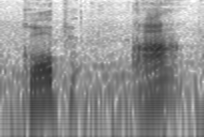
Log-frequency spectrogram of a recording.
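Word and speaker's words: Cobá: Ahora vamos a ir aquí a Cop-A, que es la pronunciación correcta.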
